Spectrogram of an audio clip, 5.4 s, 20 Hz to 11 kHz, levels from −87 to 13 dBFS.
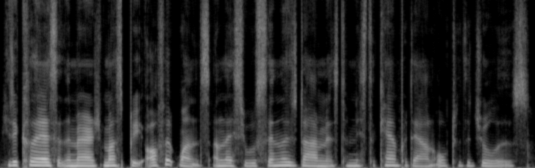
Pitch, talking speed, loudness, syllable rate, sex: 195 Hz, 260 wpm, -21 LUFS, 6.5 syllables/s, female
